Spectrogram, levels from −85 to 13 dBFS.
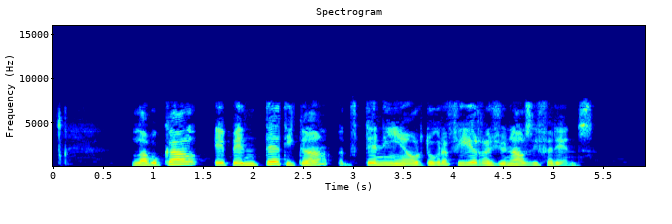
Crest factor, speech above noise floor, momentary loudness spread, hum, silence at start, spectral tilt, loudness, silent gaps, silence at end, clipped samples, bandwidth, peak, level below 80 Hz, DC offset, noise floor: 18 dB; 38 dB; 10 LU; none; 0.05 s; -5 dB/octave; -26 LUFS; 0.63-0.79 s; 0.55 s; under 0.1%; 7.8 kHz; -8 dBFS; -70 dBFS; under 0.1%; -64 dBFS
